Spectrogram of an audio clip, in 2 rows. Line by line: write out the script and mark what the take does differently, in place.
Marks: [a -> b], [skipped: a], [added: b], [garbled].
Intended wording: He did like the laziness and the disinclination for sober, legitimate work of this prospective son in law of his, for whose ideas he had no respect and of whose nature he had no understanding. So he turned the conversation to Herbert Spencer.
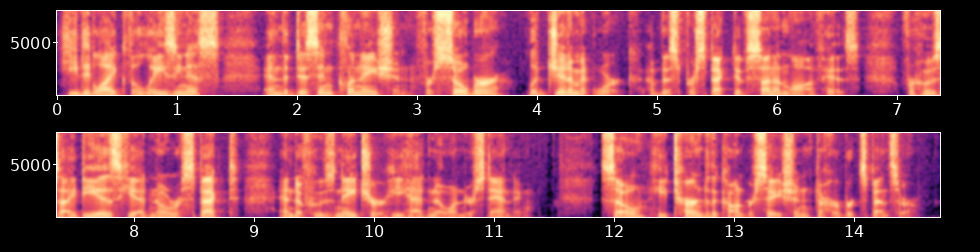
He did like the laziness and the disinclination for sober, legitimate work of this prospective son in law of his, for whose ideas he had no respect and of whose nature he had no understanding. So he turned the conversation to Herbert Spencer.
